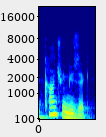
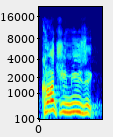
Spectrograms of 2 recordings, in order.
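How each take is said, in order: First: Said in the usual way. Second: High, loud incredulous cry; hammed-up horrified outburst; mock outrage. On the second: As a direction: exclaim it as if appalled. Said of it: "I was like".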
